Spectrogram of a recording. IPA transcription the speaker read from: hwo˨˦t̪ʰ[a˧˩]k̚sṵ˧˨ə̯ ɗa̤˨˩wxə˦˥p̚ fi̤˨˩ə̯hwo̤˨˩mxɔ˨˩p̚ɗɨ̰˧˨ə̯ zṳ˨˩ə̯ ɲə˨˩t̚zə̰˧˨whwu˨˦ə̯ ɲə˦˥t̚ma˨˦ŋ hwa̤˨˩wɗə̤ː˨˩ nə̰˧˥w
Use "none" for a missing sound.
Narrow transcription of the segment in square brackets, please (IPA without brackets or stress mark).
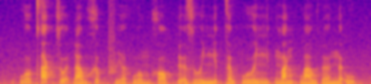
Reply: a˦˥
